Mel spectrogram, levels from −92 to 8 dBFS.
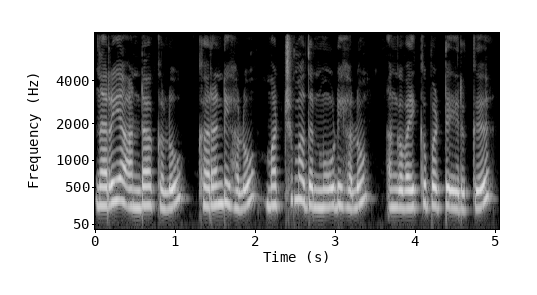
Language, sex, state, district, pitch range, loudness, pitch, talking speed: Tamil, female, Tamil Nadu, Nilgiris, 235-280 Hz, -15 LUFS, 255 Hz, 105 wpm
